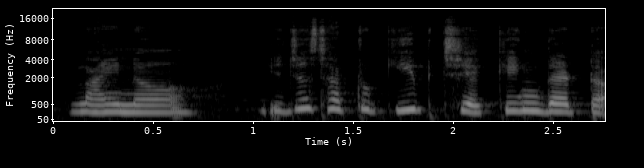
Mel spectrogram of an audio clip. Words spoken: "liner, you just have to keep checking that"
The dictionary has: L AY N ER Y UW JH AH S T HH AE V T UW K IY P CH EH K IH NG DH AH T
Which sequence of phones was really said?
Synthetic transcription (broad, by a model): L AY N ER Y UW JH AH S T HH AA P T UW K IY P CH EH K IH NG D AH T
